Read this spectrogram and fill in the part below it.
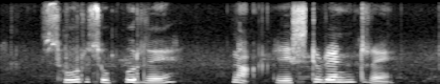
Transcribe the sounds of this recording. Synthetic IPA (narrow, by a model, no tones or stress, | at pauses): suɾsupuɾːɛ | naʔɾesʈuɖɛɳʈɾɛ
